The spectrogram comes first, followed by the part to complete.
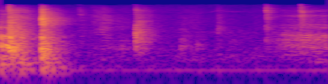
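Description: A few light clicks and knocks of plastic Nerf Rival blasters being handled and shifted in the hands.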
